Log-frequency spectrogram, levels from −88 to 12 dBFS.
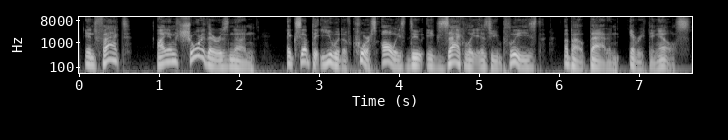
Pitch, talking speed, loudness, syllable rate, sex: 115 Hz, 195 wpm, -17 LUFS, 5.8 syllables/s, male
